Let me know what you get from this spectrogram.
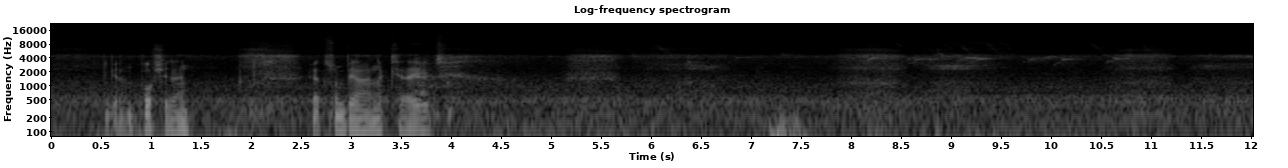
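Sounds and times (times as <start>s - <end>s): low background hum: 0.0s - 12.0s
birds chirping: 3.3s - 12.0s.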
